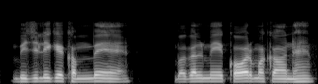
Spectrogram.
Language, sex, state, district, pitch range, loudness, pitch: Hindi, male, Bihar, Bhagalpur, 135-145 Hz, -18 LUFS, 140 Hz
